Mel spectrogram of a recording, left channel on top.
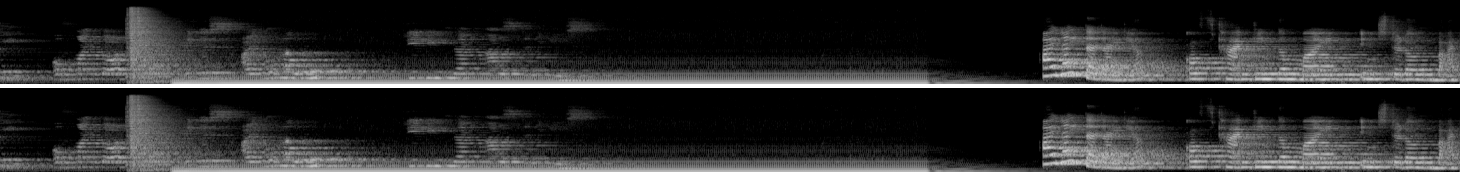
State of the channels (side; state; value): both; identical; correlation 1.00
